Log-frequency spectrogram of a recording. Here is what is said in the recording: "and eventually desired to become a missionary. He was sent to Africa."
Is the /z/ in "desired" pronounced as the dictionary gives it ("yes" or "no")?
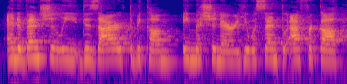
yes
